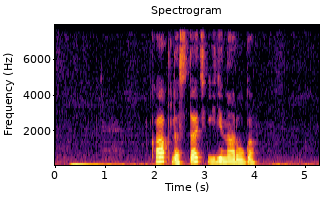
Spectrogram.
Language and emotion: Russian, sad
